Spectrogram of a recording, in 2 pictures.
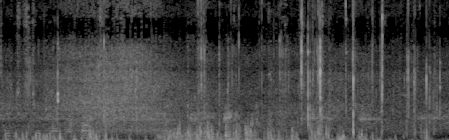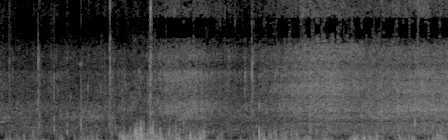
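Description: Strong seashore wind at Burgsvik, loud gusty rumbling buffeting the microphone throughout, swelling in bursts, with the faint wash of waves beneath.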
